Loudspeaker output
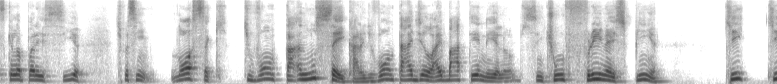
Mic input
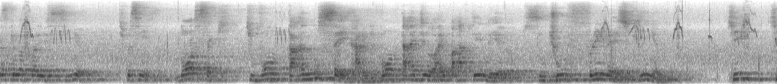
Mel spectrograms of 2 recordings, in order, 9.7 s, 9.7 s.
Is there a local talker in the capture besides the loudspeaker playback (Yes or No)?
No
